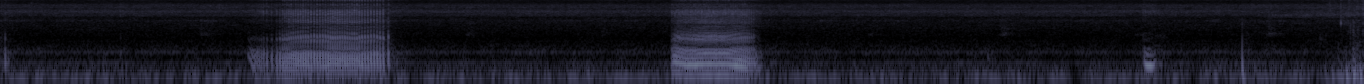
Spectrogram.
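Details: Sleeping feral cat, one of three strays living at a house in northwestern Oregon, snoring very loudly; two long rasping, buzzy snores about three seconds apart, each lasting roughly a second, then a brief snort, with quiet background between.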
